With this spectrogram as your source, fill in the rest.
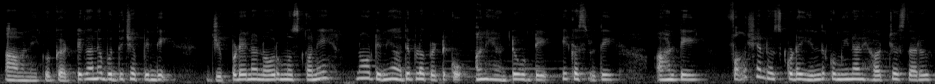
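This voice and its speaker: A woman with a slightly high, mellow voice tells the story of a serial episode. She narrates in a casual, even way. She reads the characters' lines in her own voice without acting them out. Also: quick pace. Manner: steady retelling with quoted dialogue.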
